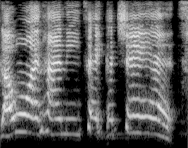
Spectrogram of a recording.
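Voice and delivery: put-on little old lady voice, very high, very slow, stretched. Repeating a viewer's quoted line in the Coming to America voice. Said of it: "In my Coming to America voice".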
